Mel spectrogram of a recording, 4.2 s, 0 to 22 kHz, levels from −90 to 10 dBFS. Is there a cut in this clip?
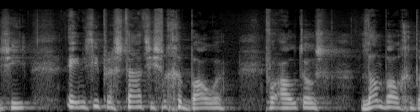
yes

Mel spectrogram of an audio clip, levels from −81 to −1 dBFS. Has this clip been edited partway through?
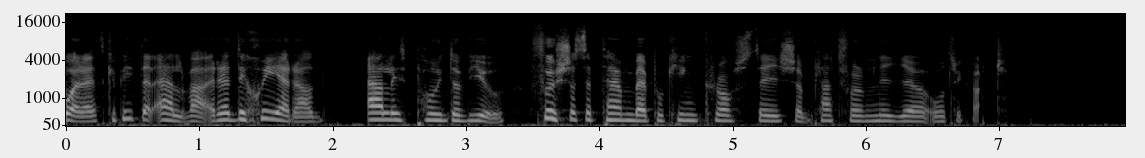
no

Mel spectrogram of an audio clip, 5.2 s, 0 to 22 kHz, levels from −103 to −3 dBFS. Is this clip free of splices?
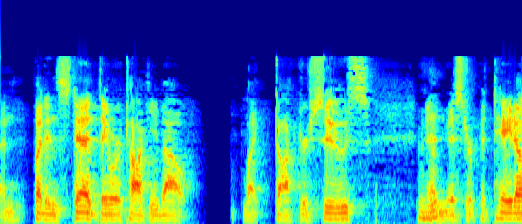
yes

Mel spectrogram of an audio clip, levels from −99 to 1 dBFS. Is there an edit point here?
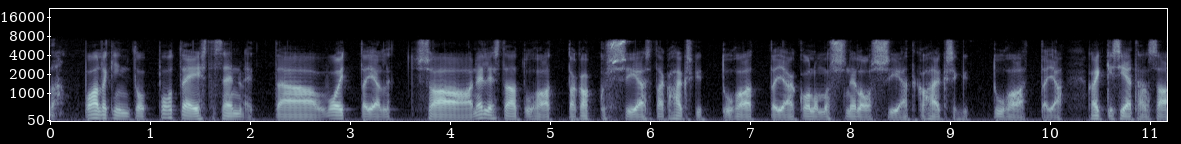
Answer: yes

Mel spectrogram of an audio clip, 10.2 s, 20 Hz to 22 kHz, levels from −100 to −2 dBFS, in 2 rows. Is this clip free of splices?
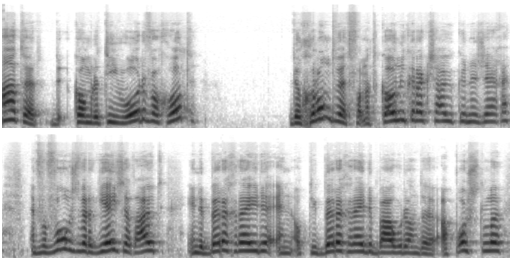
yes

